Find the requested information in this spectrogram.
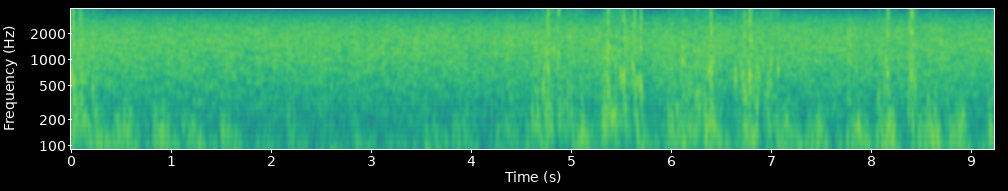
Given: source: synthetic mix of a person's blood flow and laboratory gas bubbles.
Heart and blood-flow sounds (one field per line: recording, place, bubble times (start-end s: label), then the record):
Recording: Doppler ultrasound of blood flow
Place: precordium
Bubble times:
0.00-0.30 s: bubbles
4.58-5.15 s: bubbles
5.28-5.75 s: bubbles
5.93-6.51 s: bubbles
6.61-7.11 s: bubbles
8.05-8.27 s: bubbles
8.34-8.48 s: bubbles
8.55-8.70 s: bubbles
From the record:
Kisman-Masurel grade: 332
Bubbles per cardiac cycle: rolling drumbeat, 9 or more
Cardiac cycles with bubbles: 50 to 99%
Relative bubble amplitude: moderate (0.250 to 0.450)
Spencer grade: 3 (all of the cardiac periods contain showers or single bubble signals, but not dominating or overriding the cardiac motion signals)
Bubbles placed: anywhere in the cardiac cycle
